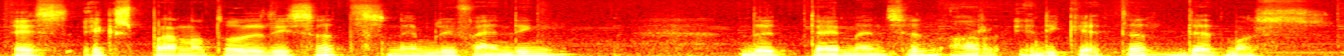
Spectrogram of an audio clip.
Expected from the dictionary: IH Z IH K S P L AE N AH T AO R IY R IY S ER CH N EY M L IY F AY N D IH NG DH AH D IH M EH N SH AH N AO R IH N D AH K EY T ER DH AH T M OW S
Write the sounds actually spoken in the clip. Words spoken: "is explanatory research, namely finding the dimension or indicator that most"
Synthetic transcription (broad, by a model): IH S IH K S P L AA N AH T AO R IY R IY S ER S N EY M L IY F AY N D IH NG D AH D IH M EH N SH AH N AO R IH N D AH K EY T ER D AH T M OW S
